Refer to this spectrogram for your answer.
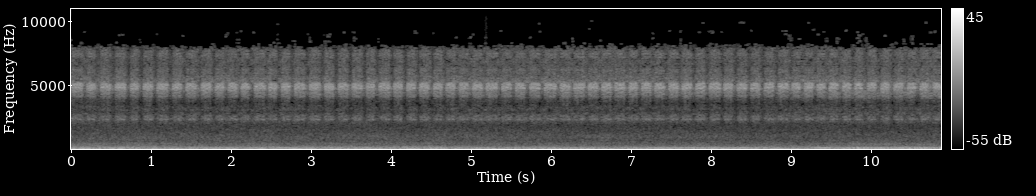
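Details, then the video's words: Cicadas calling in an Italian park, a continuous high buzzing band pulsing about three times a second, with steady low wind rumble and distant car noise beneath. "italian park ASMR Cicadas wind real atmosphere in an Italian park birds"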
